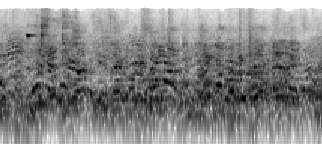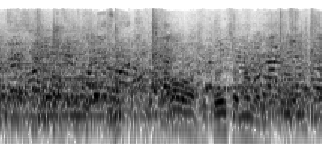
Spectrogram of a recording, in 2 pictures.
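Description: Crowd of guests chattering, many voices talking over one another in a large hall, with no music playing.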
